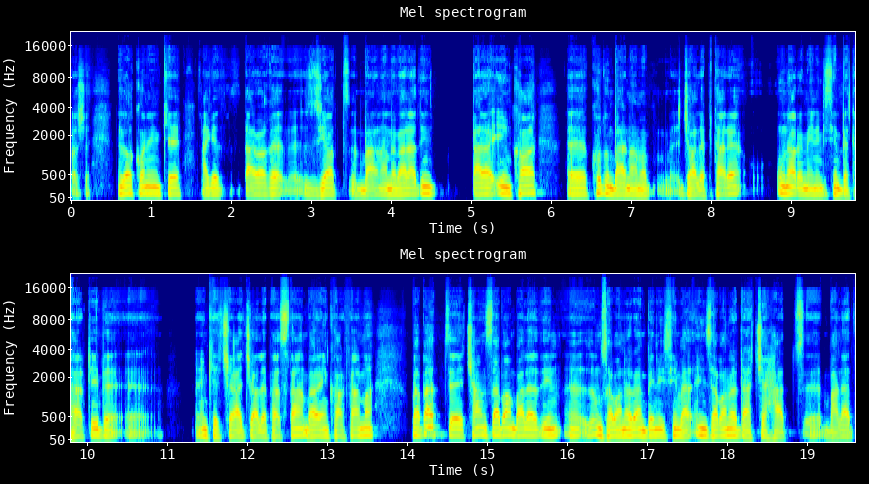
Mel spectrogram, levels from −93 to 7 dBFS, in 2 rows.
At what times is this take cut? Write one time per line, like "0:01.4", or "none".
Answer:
none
